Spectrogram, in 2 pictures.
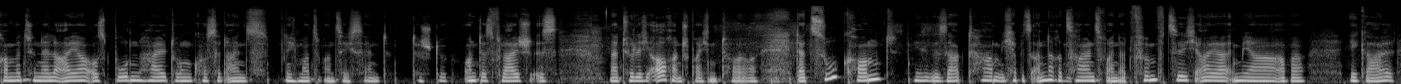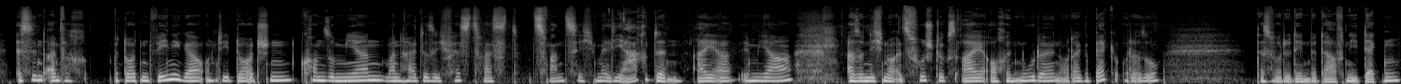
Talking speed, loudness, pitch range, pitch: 160 wpm, -23 LUFS, 155-180 Hz, 165 Hz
